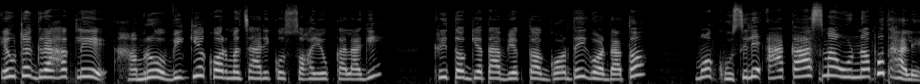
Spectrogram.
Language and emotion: Nepali, happy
